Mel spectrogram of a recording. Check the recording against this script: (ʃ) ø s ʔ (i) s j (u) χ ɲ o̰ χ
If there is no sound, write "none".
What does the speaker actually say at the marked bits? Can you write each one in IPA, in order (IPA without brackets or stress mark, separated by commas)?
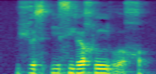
ç, i, ø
